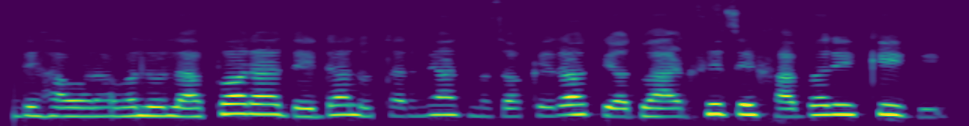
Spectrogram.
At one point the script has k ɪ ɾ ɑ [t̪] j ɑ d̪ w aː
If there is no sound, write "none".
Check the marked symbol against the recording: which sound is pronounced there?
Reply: t̪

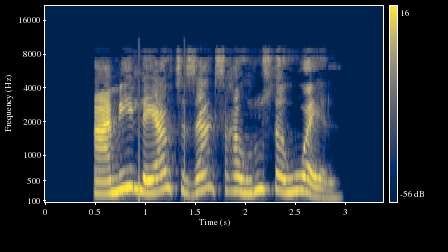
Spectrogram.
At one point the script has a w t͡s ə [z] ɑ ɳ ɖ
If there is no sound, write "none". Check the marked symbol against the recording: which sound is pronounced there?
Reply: z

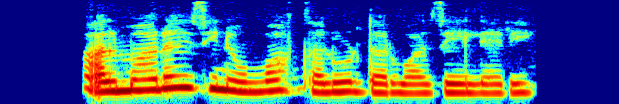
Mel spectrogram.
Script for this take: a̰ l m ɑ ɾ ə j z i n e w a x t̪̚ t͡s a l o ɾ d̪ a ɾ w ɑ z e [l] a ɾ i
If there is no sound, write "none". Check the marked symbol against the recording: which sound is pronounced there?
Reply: l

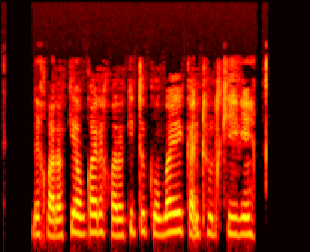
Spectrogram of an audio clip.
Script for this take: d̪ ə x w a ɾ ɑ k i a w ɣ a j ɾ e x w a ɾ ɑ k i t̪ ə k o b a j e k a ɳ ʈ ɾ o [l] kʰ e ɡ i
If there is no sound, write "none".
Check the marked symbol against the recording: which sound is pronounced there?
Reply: l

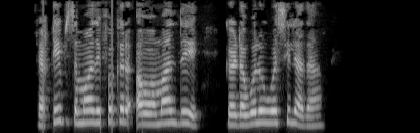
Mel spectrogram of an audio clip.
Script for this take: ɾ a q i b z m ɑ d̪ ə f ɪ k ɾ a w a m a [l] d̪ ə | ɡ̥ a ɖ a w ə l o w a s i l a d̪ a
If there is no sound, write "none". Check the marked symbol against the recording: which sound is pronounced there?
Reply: l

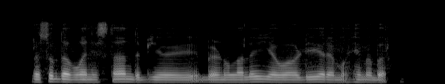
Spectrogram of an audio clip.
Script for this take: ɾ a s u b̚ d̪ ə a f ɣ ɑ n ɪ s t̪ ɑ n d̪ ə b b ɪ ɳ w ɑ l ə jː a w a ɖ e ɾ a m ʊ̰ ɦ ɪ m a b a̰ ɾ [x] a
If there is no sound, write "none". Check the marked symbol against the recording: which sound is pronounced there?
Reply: x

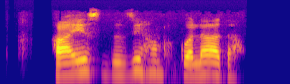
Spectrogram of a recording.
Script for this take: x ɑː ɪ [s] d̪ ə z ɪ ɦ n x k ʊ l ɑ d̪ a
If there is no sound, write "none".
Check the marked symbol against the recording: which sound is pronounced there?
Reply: s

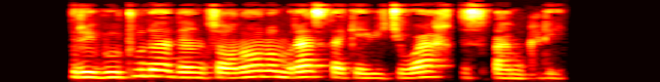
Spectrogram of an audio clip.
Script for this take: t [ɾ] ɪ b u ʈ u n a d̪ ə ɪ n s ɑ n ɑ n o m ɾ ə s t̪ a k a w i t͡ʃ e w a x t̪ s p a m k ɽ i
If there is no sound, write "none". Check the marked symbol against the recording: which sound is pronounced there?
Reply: ɾ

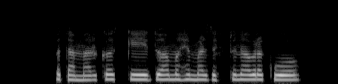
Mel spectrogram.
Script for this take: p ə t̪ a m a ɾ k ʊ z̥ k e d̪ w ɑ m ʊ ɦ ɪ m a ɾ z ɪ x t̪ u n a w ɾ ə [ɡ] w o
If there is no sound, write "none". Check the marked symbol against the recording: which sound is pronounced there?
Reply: k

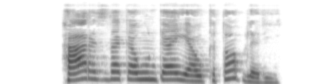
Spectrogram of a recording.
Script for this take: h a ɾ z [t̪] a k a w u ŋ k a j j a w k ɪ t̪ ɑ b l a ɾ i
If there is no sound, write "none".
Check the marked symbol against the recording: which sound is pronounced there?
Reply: d̪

